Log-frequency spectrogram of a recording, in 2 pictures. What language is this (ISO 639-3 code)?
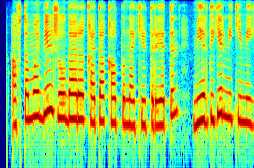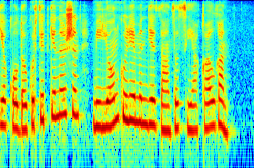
kaz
